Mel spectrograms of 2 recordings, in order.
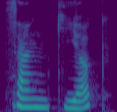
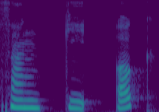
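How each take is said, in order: First: Sangkiok said with a rising tune; rising listing take. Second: Sangkiok repeated calmly, closing down; settled repeat. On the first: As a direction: ask it out, voice lifting on sangkiok. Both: Shown as a demonstration. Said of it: "Cinq sangjaeum, double consonne".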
